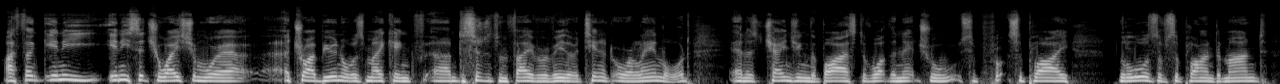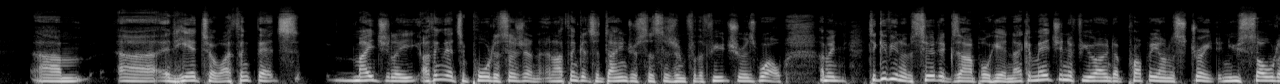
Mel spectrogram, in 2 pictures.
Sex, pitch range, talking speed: male, 145-170 Hz, 200 wpm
